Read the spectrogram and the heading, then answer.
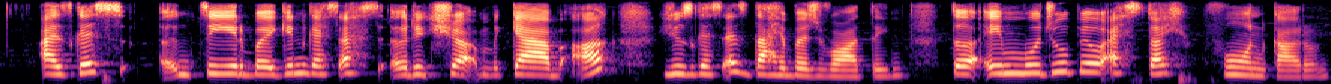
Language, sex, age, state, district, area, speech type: Kashmiri, female, 30-45, Jammu and Kashmir, Kupwara, rural, spontaneous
